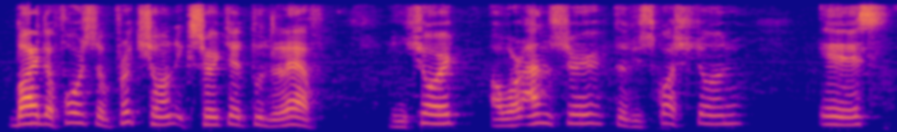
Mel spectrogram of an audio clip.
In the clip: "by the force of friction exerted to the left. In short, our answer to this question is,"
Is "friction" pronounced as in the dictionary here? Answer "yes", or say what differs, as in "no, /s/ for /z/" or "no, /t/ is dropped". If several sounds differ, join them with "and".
yes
